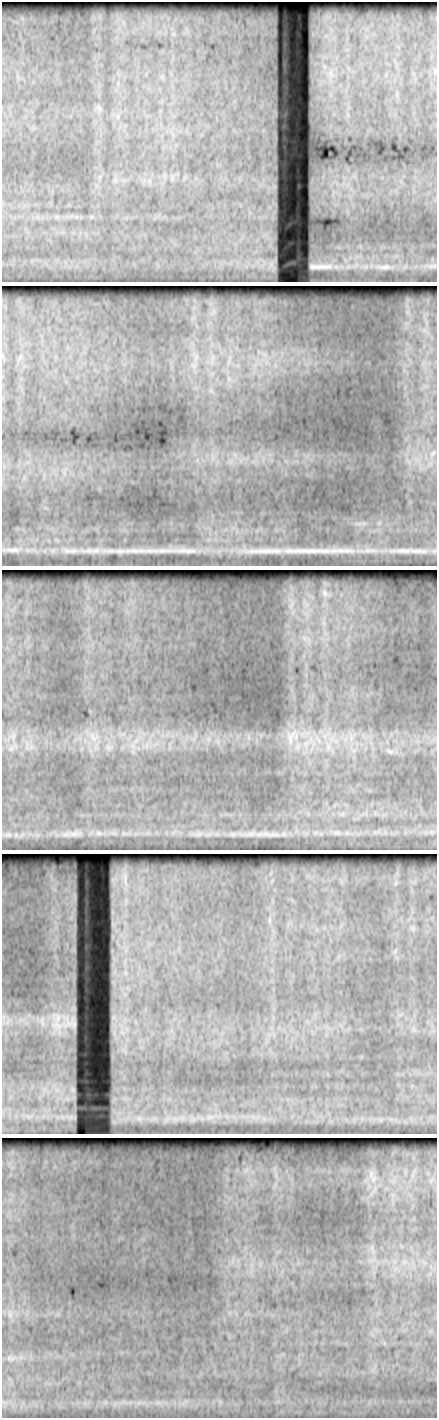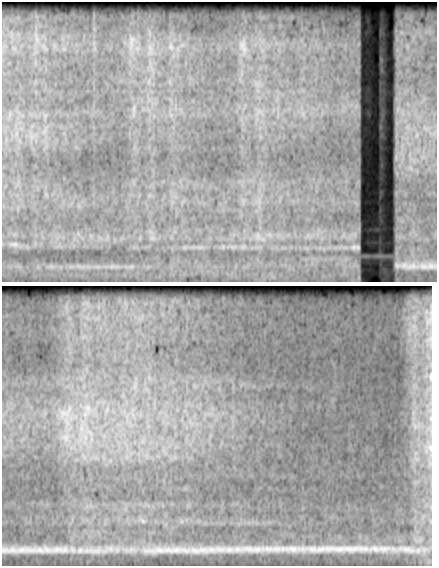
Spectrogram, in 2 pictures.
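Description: A tractor-powered paddy thresher runs steadily as rice is threshed: the drum gives a continuous mechanical drone with a wavering whine over the engine's low hum. The sound cuts out for a moment three times.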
